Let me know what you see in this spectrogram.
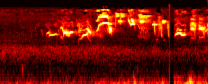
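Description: Birds chirping and whistling, a string of quick rising and falling calls, over a steady low rumble of background noise.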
